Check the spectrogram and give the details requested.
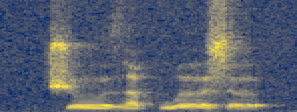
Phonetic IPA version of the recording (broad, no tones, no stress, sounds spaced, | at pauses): t͡ʃ oː ð a p w ɤ z ɤ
